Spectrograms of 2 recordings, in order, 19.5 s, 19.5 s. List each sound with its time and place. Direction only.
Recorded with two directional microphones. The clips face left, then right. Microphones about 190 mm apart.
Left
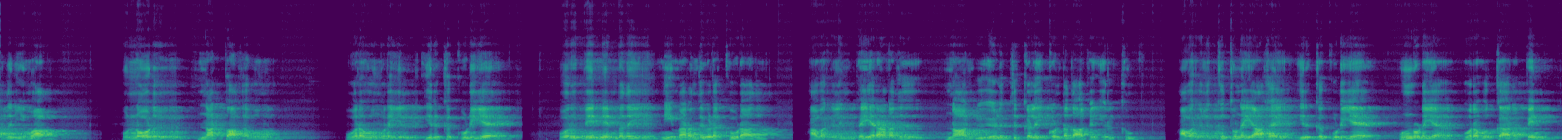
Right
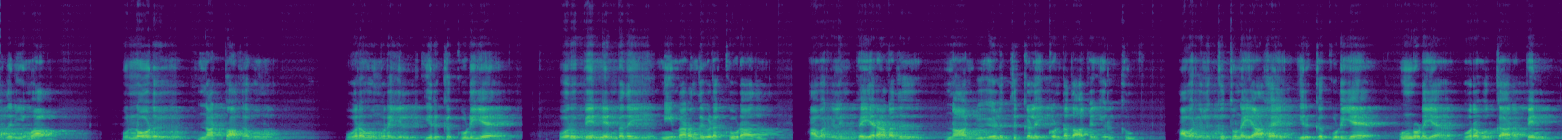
0.1 s a man's voice: 10° right (ahead or behind)
1.5 s a man's voice: 10° right (ahead or behind)
4.4 s a man's voice: 10° right (ahead or behind)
